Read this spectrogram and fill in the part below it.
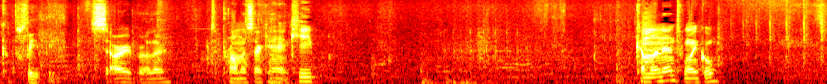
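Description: A young man speaks calmly and closely.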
